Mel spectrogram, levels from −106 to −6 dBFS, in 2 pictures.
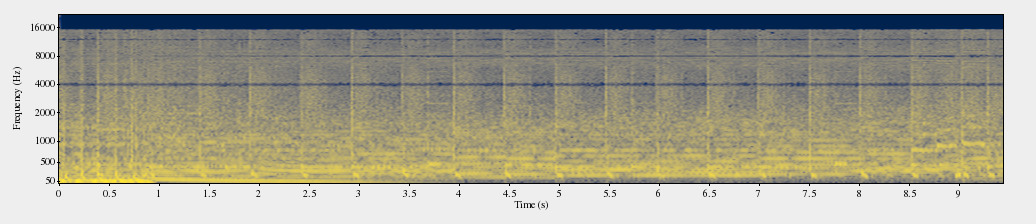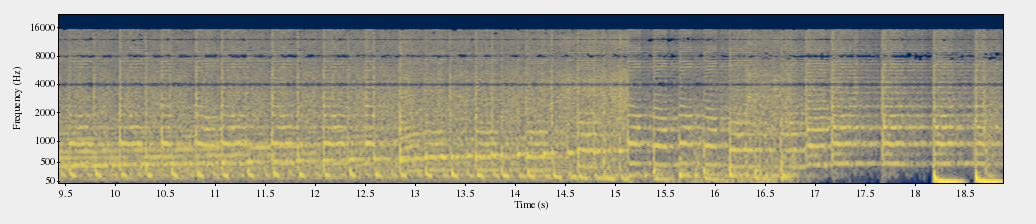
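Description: Throughout the clip there is imaging from sample-and-hold upsampling, which points to an original 8 kHz rate held sample by sample up to 44.1 kHz without filtering. Mirrored spectra fill 4 to 8 kHz and above, about 14 dB down, as a metallic fizz tracking the sound.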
